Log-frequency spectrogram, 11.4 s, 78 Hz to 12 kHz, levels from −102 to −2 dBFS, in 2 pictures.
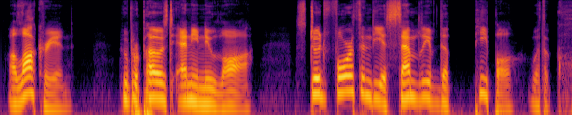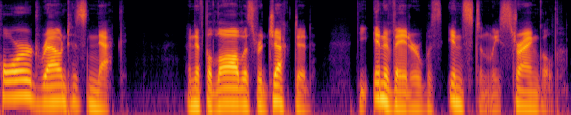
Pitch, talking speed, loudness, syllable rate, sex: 130 Hz, 170 wpm, -21 LUFS, 5.2 syllables/s, male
